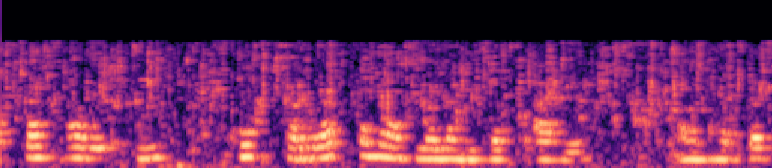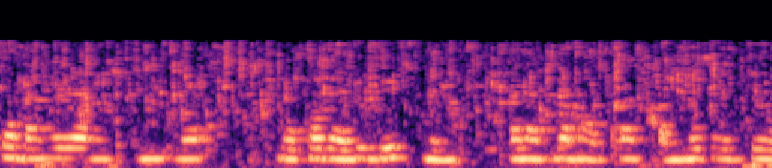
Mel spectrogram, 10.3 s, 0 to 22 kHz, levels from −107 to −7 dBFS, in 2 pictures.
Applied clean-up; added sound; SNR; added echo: classical method Wiener filter.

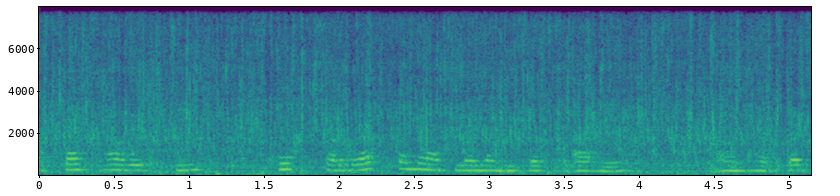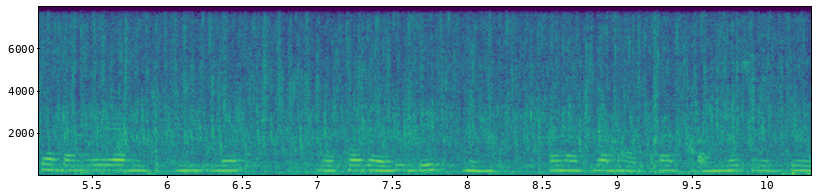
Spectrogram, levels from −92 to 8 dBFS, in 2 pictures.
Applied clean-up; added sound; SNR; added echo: none; Fill (with liquid) / Bathtub (filling or washing) / Water tap, faucet; 5 dB; none.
